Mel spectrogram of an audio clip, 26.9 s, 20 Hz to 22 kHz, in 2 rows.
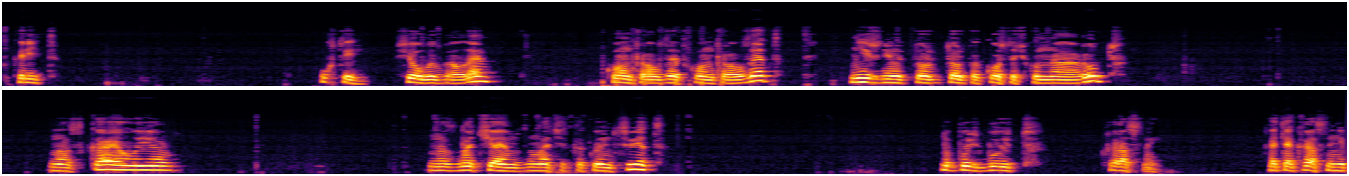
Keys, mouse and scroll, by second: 0.0 click, 1.6 middle click, 4.2 click, 9.0 click, 12.7 click, 13.8-16.3 drag, 18.9 click, 21.6-25.0 drag, 26.5-26.9 drag.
